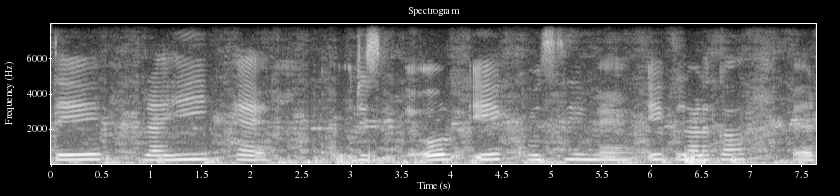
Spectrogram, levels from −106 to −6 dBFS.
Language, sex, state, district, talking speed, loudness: Hindi, male, Madhya Pradesh, Katni, 85 wpm, -17 LUFS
